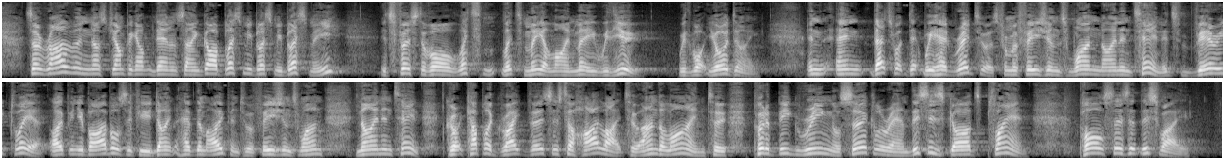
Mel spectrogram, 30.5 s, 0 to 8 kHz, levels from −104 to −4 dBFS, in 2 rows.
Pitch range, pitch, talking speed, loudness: 155-195 Hz, 170 Hz, 180 wpm, -20 LUFS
